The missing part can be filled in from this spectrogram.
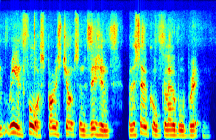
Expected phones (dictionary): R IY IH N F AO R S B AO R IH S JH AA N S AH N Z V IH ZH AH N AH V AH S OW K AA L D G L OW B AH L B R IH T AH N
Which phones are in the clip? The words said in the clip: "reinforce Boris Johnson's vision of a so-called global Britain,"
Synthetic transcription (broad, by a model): R IY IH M F AO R S B AO R IH S JH AA N S AH N Z V IH ZH AH N AH V AH S OW K AA L D G L OW B AH L B R IH T N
